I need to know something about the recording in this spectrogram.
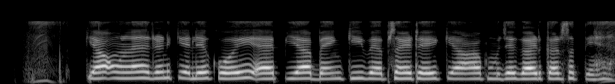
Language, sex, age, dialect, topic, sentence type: Hindi, female, 25-30, Garhwali, banking, question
